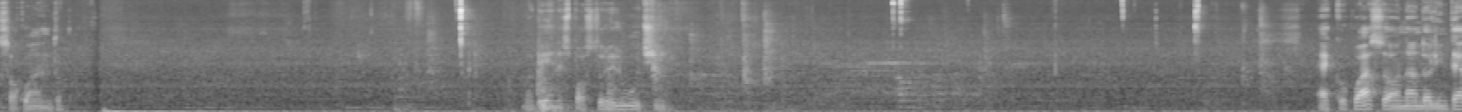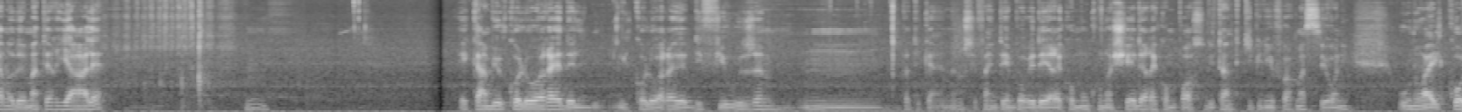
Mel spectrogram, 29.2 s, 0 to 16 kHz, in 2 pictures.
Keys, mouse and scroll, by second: 6.6 KP_1.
